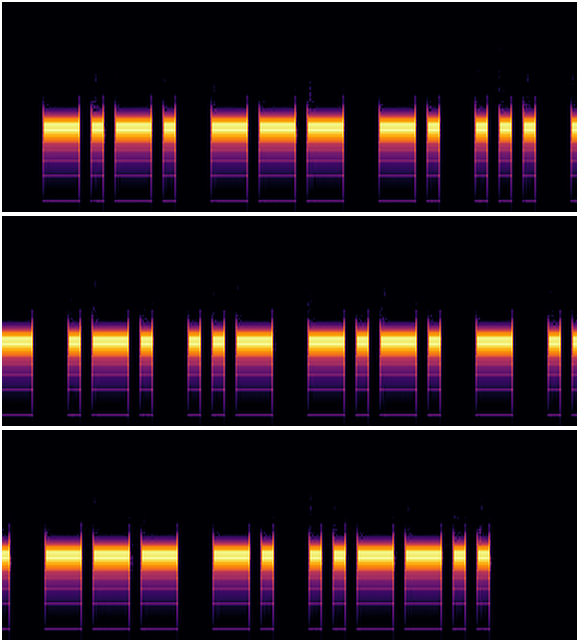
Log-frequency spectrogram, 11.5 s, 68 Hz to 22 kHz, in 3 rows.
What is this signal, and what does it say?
Morse code, heard as a keyed tone, about 15 wpm, 700 Hz. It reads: CONSTRUCTION?
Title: Sentences from Top 1600 Words 15wpm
